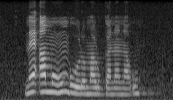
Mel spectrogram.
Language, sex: Venda, female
